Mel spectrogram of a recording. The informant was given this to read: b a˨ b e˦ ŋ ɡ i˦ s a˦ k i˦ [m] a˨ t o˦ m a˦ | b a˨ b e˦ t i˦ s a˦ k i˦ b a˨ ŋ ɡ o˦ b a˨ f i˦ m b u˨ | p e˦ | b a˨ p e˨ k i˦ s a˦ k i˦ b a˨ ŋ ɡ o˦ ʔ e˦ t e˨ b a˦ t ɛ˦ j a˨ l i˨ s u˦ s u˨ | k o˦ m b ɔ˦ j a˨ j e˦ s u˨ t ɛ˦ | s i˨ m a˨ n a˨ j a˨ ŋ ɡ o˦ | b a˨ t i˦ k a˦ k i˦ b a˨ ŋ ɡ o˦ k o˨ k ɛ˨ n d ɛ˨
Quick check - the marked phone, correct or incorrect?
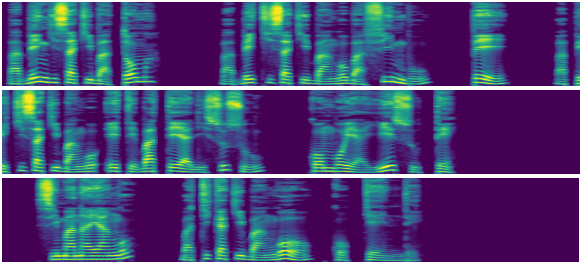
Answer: incorrect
